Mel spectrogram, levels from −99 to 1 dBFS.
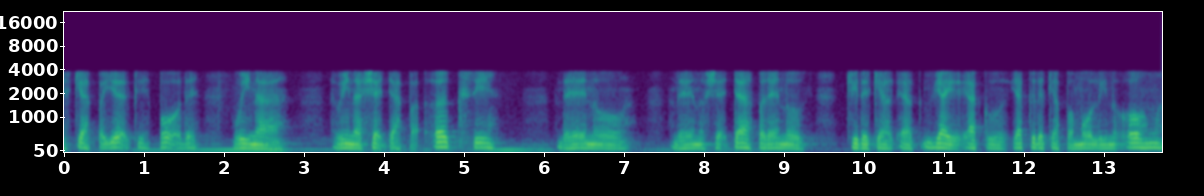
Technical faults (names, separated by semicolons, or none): none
